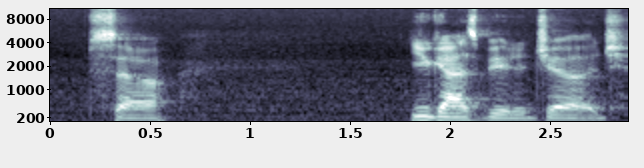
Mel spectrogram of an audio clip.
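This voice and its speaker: A man with a Southern US accent, fairly low in pitch, at a moderate pace. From Mississippi, US South. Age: 20s. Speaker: podcast host and aspiring actor. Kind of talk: casual solo podcast intro. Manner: hesitant, many fillers and repeats.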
